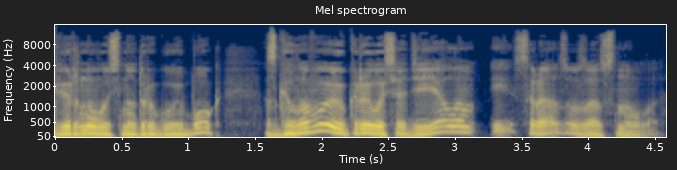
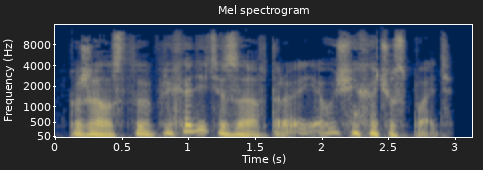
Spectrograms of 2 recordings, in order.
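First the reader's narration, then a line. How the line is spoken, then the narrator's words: Mumbled. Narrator (Russian): пробормотала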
